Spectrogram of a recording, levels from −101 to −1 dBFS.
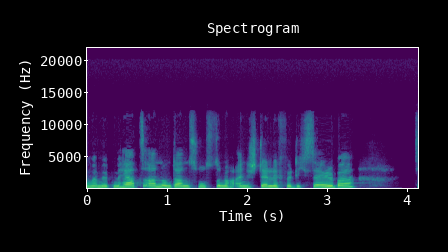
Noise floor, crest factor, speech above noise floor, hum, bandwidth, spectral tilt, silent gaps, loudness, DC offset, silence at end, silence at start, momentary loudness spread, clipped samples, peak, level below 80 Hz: -69 dBFS; 16 dB; 38 dB; none; 12 kHz; -6 dB/octave; none; -32 LUFS; under 0.1%; 0 s; 0 s; 7 LU; under 0.1%; -16 dBFS; -70 dBFS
